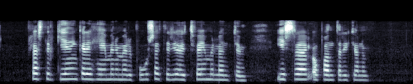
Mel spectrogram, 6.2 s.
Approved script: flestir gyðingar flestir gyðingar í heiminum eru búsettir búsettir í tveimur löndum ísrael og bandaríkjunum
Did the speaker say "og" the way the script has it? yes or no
yes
